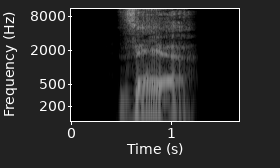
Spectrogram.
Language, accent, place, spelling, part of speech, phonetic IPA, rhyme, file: German, Germany, Berlin, säe, verb, [ˈzɛːə], -ɛːə, De-säe.ogg
- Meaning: inflection of säen: 1. first-person singular present 2. first/third-person singular subjunctive I 3. singular imperative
